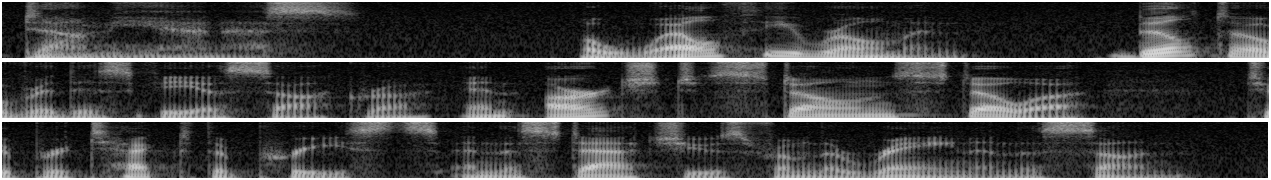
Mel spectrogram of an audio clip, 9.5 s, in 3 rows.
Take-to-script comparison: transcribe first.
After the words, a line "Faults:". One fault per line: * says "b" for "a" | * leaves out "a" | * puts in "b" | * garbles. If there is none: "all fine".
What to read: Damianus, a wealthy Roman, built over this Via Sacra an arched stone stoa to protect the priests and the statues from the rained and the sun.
Damianus, a wealthy Roman, built over this Via Sacra an arched stone stoa to protect the priests and the statues from the rain and the sun.
Faults:
* says "rain" for "rained"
